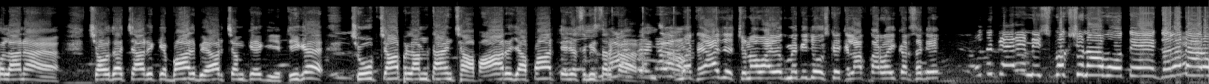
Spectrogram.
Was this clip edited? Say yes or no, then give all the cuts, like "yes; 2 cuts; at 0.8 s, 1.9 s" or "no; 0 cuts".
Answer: yes; 1 cut; at 6.8 s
